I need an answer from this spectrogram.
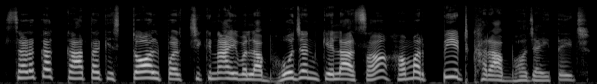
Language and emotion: Maithili, disgusted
